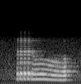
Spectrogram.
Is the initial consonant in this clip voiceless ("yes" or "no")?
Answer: no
